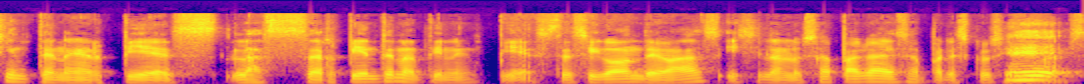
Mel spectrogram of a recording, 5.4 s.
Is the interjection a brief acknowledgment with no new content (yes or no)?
no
